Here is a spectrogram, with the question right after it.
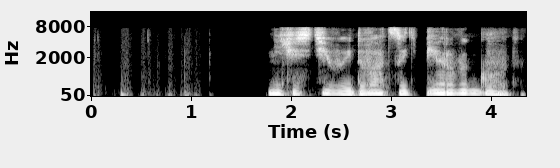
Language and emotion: Russian, angry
